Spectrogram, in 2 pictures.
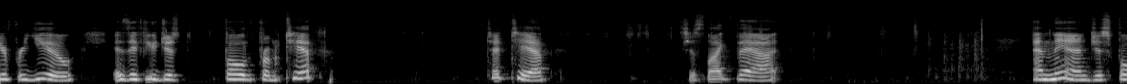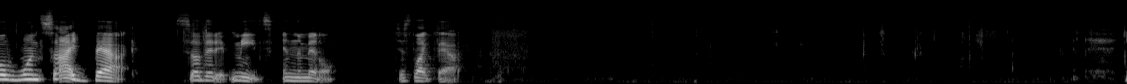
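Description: Paper crinkles softly as it is folded and creased.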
